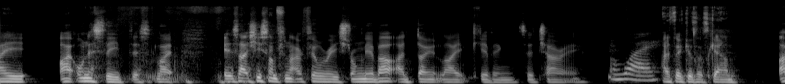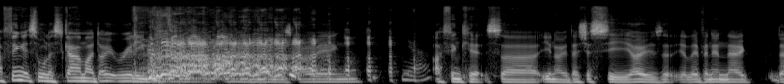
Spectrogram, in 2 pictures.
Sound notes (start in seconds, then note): 9.2 laughing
